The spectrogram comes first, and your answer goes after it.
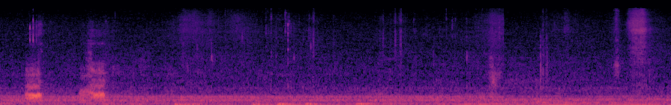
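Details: Two Norwegian Forest Cats from Hungary, living indoors in Switzerland, at evening nap time: a steady low rumbling purr runs throughout, with two brief louder breathy bursts early on and faint soft rustles later.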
